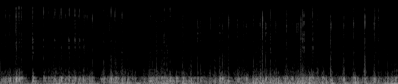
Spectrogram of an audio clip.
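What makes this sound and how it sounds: Long nails on both hands scratch a round, hollow metal mesh microphone grille. The result is a dense, continuous scratching rumble, heavy in the low end with a muffled tone around 270 Hz. Quick, brighter scrapes flicker through it.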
